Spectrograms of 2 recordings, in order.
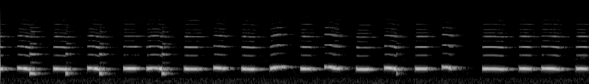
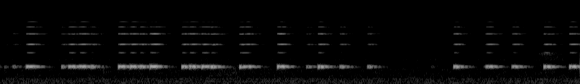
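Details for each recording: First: Minelab Manticore at recovery speed 0, coin beside a nail: repeated bright beeps as the coil sweeps, only brief low grunts at the edges. The coin still reads clearly even with the nail more over the coil. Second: Minelab Manticore indoors at sensitivity 10, recovery speed raised to 8: warbling mid-pitched tone repeating about twice a second with sweeps, but half dollar only signals at about 2 inches. High recovery speed sharply cuts detection depth.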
